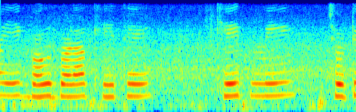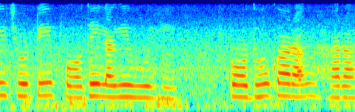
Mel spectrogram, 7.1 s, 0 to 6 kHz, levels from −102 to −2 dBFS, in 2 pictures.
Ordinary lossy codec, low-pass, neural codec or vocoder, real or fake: none; 5.4 kHz; none; real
